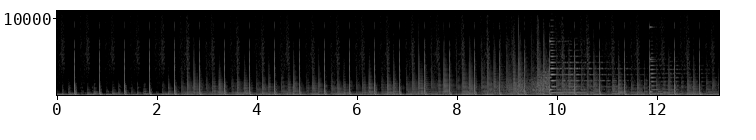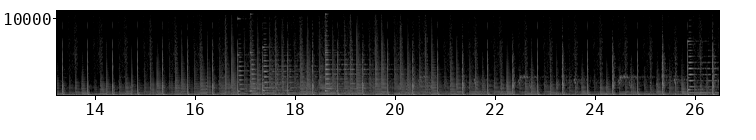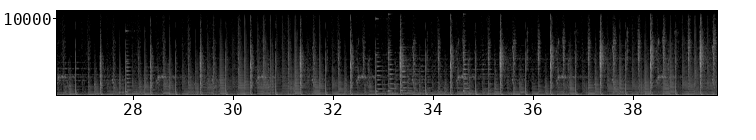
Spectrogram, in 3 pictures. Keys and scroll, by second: 15.7 e, 37.1 ctrl+b.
